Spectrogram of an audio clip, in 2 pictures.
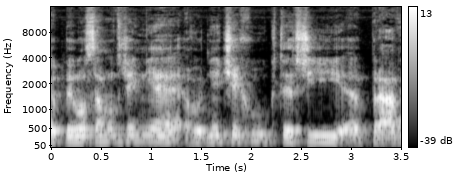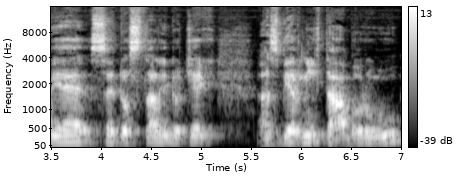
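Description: Over noticeable background noise and audible room echo, a man talks very slowly in a fairly high, monotone voice with flat intonation and very even loudness. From Chodsko region, western Bohemia. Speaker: documentary filmmaker. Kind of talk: interview. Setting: cinema hall.

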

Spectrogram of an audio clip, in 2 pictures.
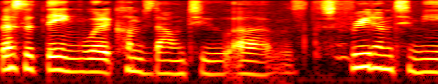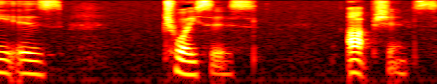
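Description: A fairly low-pitched woman's voice with a Hawaiian accent, fairly slow and fairly even, with long, frequent pauses. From Hawaii, O'ahu (Kaneohe, Honolulu). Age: 30s. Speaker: digital marketing entrepreneur. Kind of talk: interview.

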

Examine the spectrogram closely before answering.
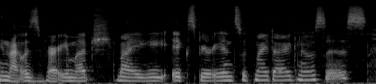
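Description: Fairly even intonation and a fairly low pitch from a woman in a normal speaking voice. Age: young. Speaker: podcast co-host. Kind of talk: casual chat. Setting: remote call.

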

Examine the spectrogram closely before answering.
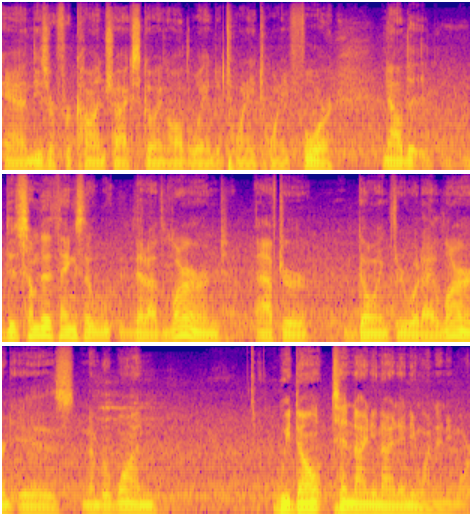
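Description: This man's pitch moves in an ordinary way. Noticeable noise can be heard in the background. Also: medium pitch for a man, moderate pace. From South Louisiana. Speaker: roofing contractor. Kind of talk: casual interview.

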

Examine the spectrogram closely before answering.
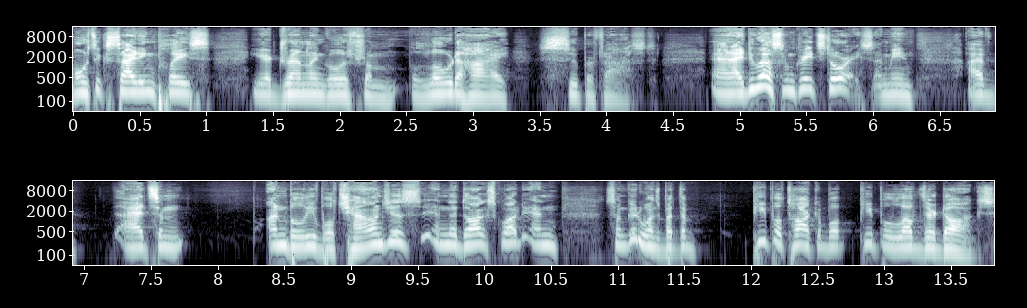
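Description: A man's high-pitched voice with a Canadian accent, fairly quick pace, long and frequent pauses, dry close sound with no echo, and a very clean recording with a silent background. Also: lively intonation. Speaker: retired police officer. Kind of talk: interview. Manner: fast talker.

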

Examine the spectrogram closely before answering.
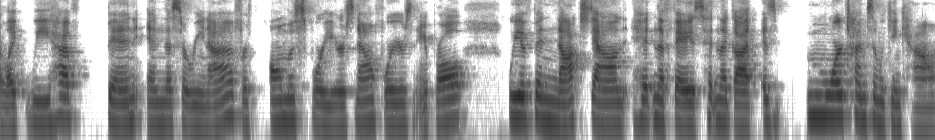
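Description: A woman's medium-pitched voice with an American accent, fairly even intonation and a moderate pace, on a very clean recording with a silent background. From US South. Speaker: podcast co-host and company co-founder. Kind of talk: casual chat.

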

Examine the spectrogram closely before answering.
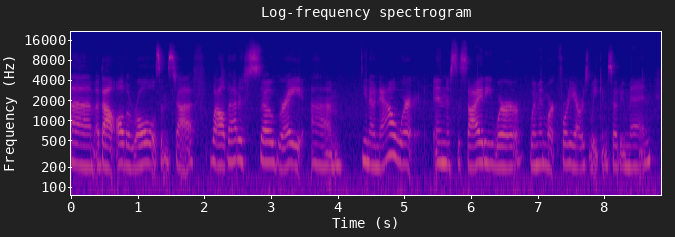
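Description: A woman's fairly high voice in an American accent, monotone and flat, at a moderate pace with audible room echo. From Colorado. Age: 20s. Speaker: social work graduate student. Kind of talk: casual chat.

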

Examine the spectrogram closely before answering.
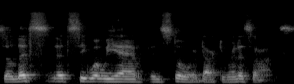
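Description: The man has a dark, mellow tone and an American accent. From Washington, D.C. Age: 50s. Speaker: psychologist and professor. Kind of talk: panel discussion.

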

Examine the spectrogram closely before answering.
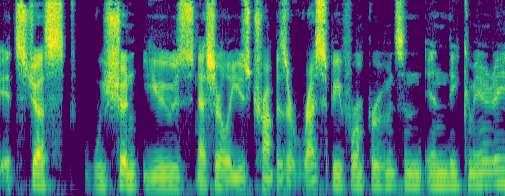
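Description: Over a very clean recording with a silent background and a dry, close sound with no echo, a man with an American accent speaks in an unremarkable speaking voice at medium pitch with ordinary pitch variation. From New Jersey. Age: 20s. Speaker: college student. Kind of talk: casual political discussion. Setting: studio on campus.

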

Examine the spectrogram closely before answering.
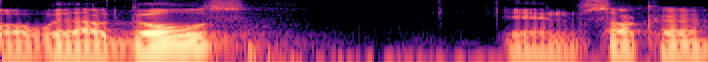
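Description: A man's fairly slow, medium-pitched speech with a German accent, on a very clean recording with a silent background. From Germany. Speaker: personal trainer and rehab coach. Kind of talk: casual interview. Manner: halting, many fillers.

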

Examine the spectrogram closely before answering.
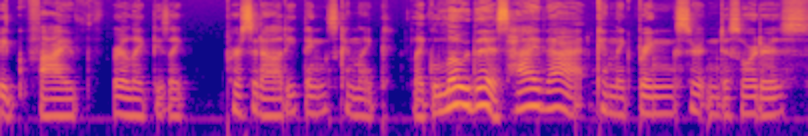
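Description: A woman's very deep, low pitch at a fairly slow pace, with ordinary pitch variation. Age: 20s. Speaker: podcast guest. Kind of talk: casual chat.

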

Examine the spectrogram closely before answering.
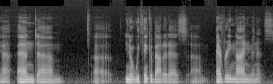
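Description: The speaker is a man with a Southern US accent. His pitch is medium. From North Carolina (Rocky Mount). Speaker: social worker. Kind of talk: radio interview.

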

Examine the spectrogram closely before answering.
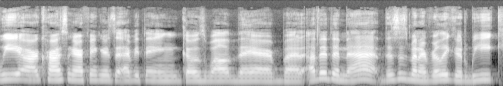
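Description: A woman's medium-pitched voice with a Midwestern accent, fairly quick and nearly pause-free, flat and monotone, on a very clean recording with a silent background. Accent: general Midwestern American. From Iowa. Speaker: podcast co-host. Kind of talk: casual chat.

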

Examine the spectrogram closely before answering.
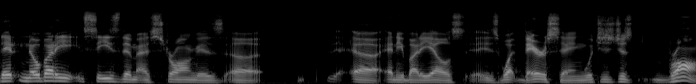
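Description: A man's unremarkable speaking voice, medium-pitched, fairly slow and with lively intonation, on a very clean recording with a silent background. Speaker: podcast co-host. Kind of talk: casual chat. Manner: relaxed, conversational, joking.

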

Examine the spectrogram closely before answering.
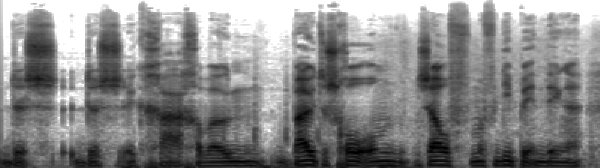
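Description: Very deep and low, a man's voice moves at a very slow pace with vocal fry and ordinary pitch variation. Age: 20s. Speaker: young entrepreneur. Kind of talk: casual chat.

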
